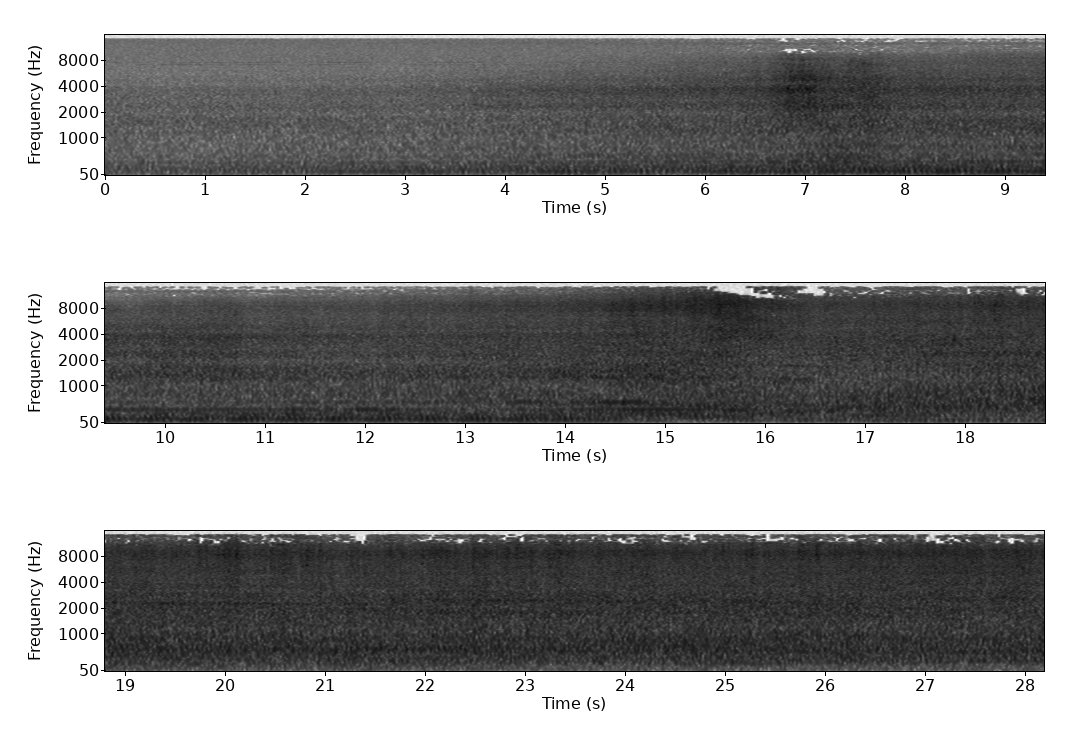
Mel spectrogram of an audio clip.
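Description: A diesel locomotive hauling a long freight train approaches and passes. Its engine drone grows louder, then drops in pitch about halfway through as it goes by. The freight wagons then roll past with a steady rumble and clatter of wheels on rail.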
